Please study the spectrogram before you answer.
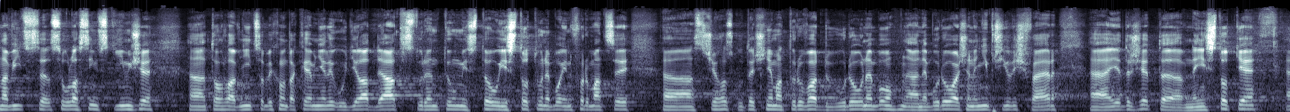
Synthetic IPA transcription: naviːt͡ssowlasiːmsciːmʒɛ | t̪o̞ɦlavɲiːt͡so̞bɪxomt̪akɛːmɲɛlɪuɟɛlad̪daːt̪st̪udɛnt̪uːmjɪst̪o̞wjɪst̪o̞t̪unɛbo̞ɪnfo̞ɾmat͡sɪ | st͡ʃɛɦo̞skut̪ɛt͡ʃɲɛmat̪uɾo̞vat̪budo̞wnɛbo̞nɛbudo̞waʒɛnɛɲiːpr̝̥iːlɪʃfɛːɾ | jɛd̪r̩ʒɛt̪vnɛjɪst̪o̞t̪ɛ

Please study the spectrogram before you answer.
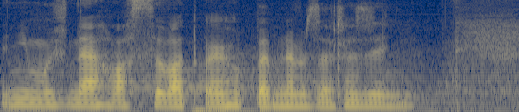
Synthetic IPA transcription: ɛɲiːmo̞ʒnɛːɦlaso̞vat̪ʔo̞jɛɦo̞pɛvnɛːmzar̝azɛɲiː

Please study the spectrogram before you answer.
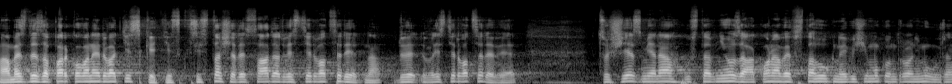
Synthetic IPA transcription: maːmɛzdɛzapaɾko̞vanɛːdvacɪskɪcɪskt̪r̥ɪst̪aʃɛdɛsaːt̪advjɛscɛdvat͡sɛt̪jɛdnadvjɛscɛdvat͡sɛddɛvjɛt̪̚ | t͡so̞ʃjɛzmɲɛnaʔuːst̪avɲiːɦo̞zaːko̞navɛfst̪aɦuknɛjvɪʃiːmuko̞nt̪ɾo̞lɲiːmuuːrau

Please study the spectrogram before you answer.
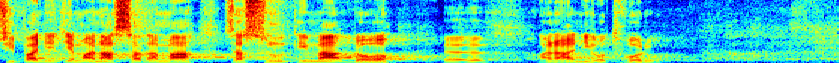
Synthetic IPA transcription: pr̥iːpadɲɛcɛmanaːsadamazasunut̪iːmado̞ | ʔanaːlɲiːɦot̪voɾṵ

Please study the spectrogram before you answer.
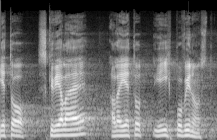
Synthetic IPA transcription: jɛt̪o | skvjɛlɛː | ʔalɛjɛt̪ojɛjɪxpovɪno̰st̪

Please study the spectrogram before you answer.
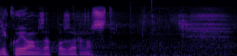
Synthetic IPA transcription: ɟɛkujɛʋaːmzapɔzɔɾnɔsc

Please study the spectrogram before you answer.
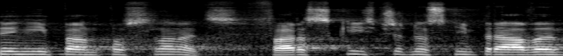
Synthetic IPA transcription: nɛɲiːpanpo̞slanɛt͡sfaɾskiːspr̥ɛdnost̪ɲiːmpɾaːvɛm

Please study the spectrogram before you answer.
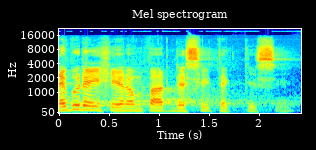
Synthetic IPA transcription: ɛbudɛjɪxjɛnompaːrdɛsiːt̪ɛk̚t̪ɛsiː

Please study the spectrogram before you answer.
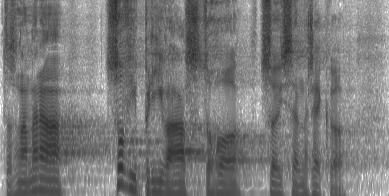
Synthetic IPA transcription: t̪oznamɛnaːt͡sovɪpliːvaːst̪oɦot͡sojsɛmr̝ɛkl̩

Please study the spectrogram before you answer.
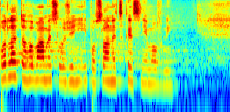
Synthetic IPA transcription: pɔd̪lat̪ɔɦɔmaːmɛslɔʒɛɲiːipɔslanɛt͡skɛːsɲɛmɔwni

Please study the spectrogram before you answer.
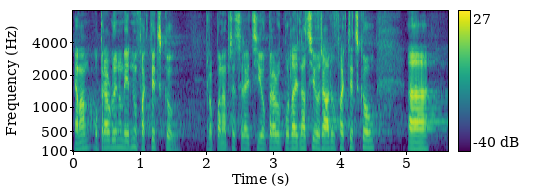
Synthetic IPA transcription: jaːmaːmʔopɾavdujɛno̞mjɛdnufak̚t̪ɪt͡sko̞w | pɾo̞panapr̝̥ɛt̪sɛdajit͡siːɦoopɾavdupodlɛjɛdnat̪t͡siːɦor̝aːdufak̚t̪ɪt͡sko̞w

